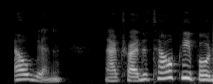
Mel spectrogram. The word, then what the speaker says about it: Elgin: she's like so you know like he said algún it's sitting in Scotland she said it's spelled ELG I n as I oh you mean Elgin it's like not algún it's actually pronounced Elgin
